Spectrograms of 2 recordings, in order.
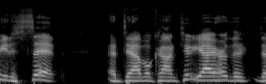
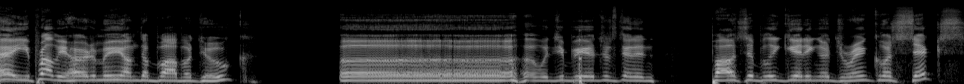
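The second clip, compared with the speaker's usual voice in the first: sneering, mocking come-on, long drawn-out "uh". Mocking someone's messages to women, as the Babadook: mocking imitation of the Babadook. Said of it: "you're D Ming about getting some drinks with the Babadook".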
